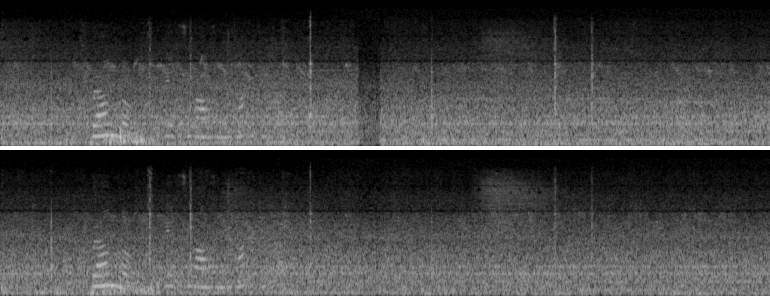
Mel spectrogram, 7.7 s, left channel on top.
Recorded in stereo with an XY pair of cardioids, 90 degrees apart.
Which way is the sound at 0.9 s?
Straight ahead.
